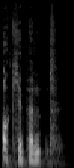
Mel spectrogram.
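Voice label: "occupant", British English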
